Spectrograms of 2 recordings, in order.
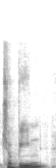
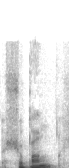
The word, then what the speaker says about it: Chopin: we say Chopin, but for sure it's not Chopin, it's Chopang. So he was born uh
